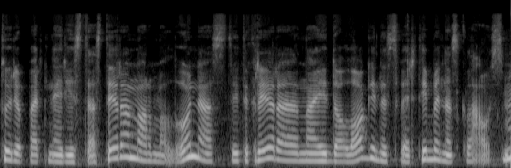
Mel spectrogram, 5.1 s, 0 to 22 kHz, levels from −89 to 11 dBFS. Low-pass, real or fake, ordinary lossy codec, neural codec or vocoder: 14.4 kHz; real; Opus, 32 kbps; none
